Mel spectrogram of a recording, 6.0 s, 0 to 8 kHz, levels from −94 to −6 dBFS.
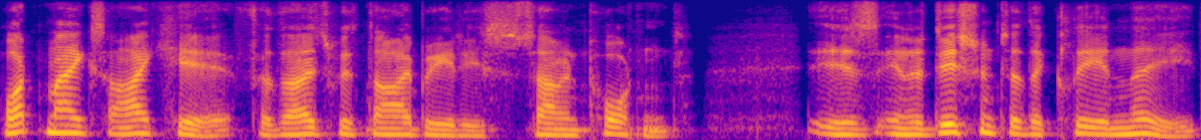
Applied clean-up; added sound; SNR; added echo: none; none; none; none.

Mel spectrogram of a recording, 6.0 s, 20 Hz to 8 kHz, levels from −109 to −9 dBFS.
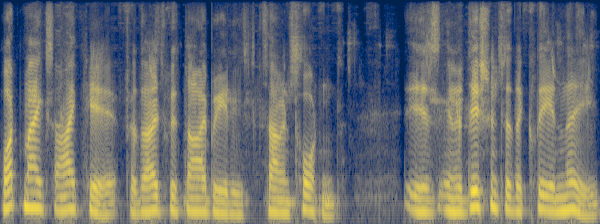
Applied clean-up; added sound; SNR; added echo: neural separator model SepFormer DNS4.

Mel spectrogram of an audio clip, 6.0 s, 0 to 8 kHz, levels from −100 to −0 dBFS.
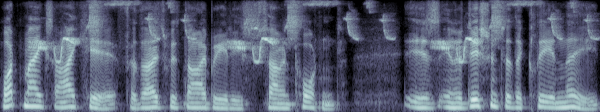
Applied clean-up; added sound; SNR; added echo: none; Bird; 5 dB; none.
